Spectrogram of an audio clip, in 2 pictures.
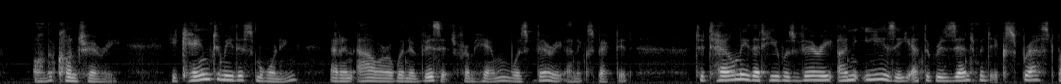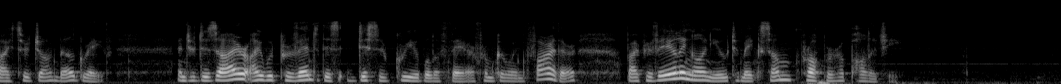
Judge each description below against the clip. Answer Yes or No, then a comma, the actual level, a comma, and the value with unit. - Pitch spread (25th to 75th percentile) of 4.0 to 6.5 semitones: Yes, average, 4.5 semitones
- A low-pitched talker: No, medium, 175 Hz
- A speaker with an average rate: Yes, average, 160 wpm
